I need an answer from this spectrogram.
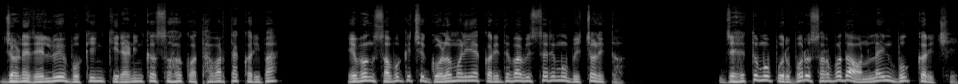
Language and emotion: Odia, fearful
